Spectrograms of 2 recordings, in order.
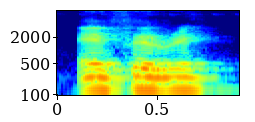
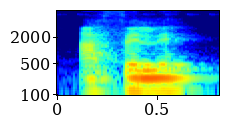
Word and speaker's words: efere: All kinds of plates in the kitchen are called efere. Efere is spelled as E-F-E-R-E. Efere. E-F-E-R-E. Efere. Then in some parts of Anambra State, efere is pronounced or is called afele or efele.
